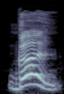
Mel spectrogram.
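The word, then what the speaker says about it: girl: ठीक है, अच्छे से देखिए, जब किसी शब्द में दो व्यंजनों के बीच आई आर आता है, तब हम आई का उच्चारण अ करते हैं। For example, G-I-R-L, गर्ल।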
